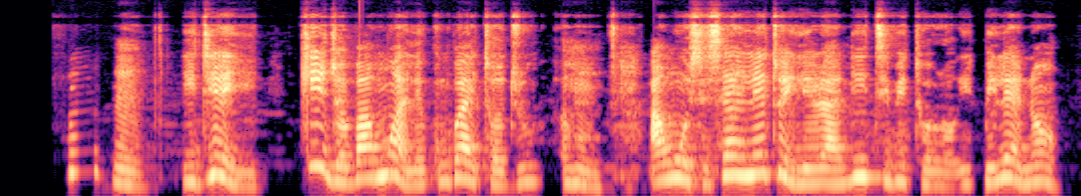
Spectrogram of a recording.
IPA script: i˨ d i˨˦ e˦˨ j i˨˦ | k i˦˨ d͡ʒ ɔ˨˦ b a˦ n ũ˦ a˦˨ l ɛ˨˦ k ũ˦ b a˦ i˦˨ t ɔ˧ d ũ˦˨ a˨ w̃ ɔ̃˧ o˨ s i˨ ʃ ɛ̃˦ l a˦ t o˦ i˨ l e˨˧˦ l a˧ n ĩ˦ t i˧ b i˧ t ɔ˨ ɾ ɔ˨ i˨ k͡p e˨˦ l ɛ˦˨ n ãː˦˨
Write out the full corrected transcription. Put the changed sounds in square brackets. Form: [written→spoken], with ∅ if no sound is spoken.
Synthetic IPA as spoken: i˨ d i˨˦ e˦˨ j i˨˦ | k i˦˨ d͡ʒ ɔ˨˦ b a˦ [n→m] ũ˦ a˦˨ l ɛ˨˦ k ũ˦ b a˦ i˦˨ t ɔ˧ [d→d͡ʒ] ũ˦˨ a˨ w̃ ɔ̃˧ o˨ s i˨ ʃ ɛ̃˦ l [a˦→e˦] t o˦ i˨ l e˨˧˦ [l→ɾ] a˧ n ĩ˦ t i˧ b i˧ t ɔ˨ ɾ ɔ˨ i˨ k͡p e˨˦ l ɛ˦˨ n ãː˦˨

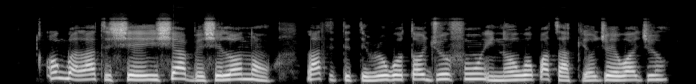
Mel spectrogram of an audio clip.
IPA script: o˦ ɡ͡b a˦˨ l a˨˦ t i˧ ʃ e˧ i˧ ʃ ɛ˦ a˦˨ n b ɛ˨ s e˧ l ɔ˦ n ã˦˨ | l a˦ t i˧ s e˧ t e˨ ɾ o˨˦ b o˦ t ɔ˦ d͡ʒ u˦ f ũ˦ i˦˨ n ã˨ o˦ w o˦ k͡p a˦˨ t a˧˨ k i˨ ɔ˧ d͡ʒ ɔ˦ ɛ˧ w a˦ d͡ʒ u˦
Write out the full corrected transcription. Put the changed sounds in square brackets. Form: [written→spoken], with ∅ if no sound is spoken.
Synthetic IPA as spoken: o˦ ɡ͡b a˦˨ l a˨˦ t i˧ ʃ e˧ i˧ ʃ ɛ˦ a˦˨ [n→∅] b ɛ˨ [s→ʃ] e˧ l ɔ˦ n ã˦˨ | l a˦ t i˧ [s→t] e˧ t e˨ ɾ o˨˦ [b→w] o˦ t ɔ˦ d͡ʒ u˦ f ũ˦ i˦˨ n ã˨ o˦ w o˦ k͡p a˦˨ t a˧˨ k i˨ ɔ˧ d͡ʒ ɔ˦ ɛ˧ w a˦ d͡ʒ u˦

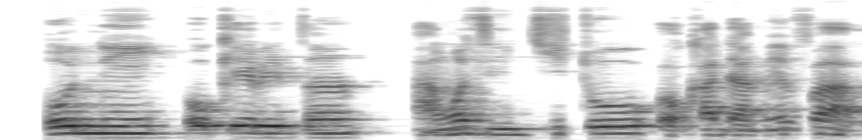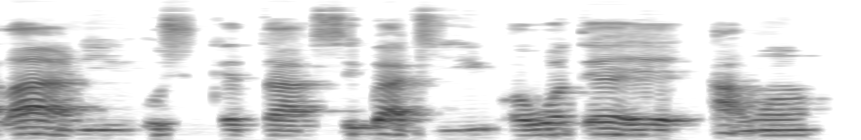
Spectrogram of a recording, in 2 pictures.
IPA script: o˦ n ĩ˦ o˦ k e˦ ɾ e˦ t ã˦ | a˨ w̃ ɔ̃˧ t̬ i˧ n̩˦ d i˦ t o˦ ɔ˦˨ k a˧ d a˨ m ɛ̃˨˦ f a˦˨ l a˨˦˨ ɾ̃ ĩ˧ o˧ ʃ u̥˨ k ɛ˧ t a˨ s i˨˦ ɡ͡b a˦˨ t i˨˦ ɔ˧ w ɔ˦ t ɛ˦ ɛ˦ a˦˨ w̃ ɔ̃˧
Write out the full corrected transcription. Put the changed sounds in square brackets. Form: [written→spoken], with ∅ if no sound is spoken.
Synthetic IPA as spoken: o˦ n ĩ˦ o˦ k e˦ ɾ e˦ t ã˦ | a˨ w̃ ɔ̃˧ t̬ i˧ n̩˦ [d→d͡ʒ] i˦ t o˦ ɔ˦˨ k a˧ d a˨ m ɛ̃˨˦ f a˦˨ l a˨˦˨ ɾ̃ ĩ˧ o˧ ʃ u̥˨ k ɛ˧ t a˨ s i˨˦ ɡ͡b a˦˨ t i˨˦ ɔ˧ w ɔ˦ t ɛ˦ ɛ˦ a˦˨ w̃ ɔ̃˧

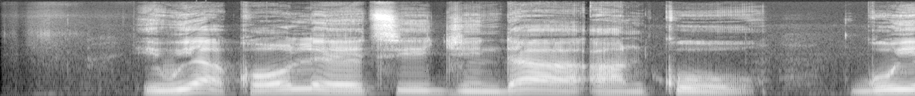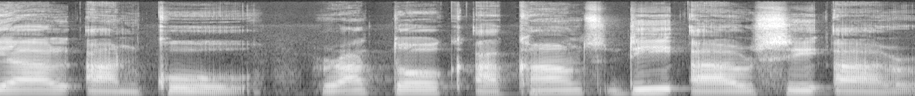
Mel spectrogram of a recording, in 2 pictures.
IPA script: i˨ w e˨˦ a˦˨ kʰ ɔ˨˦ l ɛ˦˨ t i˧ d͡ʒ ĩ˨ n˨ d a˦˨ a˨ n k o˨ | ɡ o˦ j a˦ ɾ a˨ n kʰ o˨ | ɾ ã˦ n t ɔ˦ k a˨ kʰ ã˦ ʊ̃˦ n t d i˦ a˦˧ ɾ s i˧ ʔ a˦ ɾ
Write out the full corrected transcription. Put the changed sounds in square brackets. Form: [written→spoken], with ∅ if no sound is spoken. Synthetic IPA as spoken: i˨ w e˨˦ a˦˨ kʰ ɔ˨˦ l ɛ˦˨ t i˧ d͡ʒ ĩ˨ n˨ d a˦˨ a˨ n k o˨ | ɡ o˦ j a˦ [ɾ→l] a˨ n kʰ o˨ | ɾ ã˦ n t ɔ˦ k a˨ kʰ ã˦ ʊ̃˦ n t d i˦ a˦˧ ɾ s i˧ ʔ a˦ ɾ

